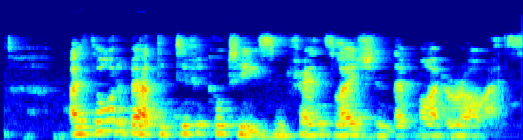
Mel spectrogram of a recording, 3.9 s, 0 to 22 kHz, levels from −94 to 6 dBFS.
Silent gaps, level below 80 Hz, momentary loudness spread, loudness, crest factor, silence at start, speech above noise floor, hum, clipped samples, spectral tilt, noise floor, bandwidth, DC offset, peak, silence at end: none; -66 dBFS; 9 LU; -24 LUFS; 22 dB; 0.5 s; 20 dB; none; under 0.1%; -3.5 dB/octave; -45 dBFS; 8.4 kHz; under 0.1%; -2 dBFS; 0 s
